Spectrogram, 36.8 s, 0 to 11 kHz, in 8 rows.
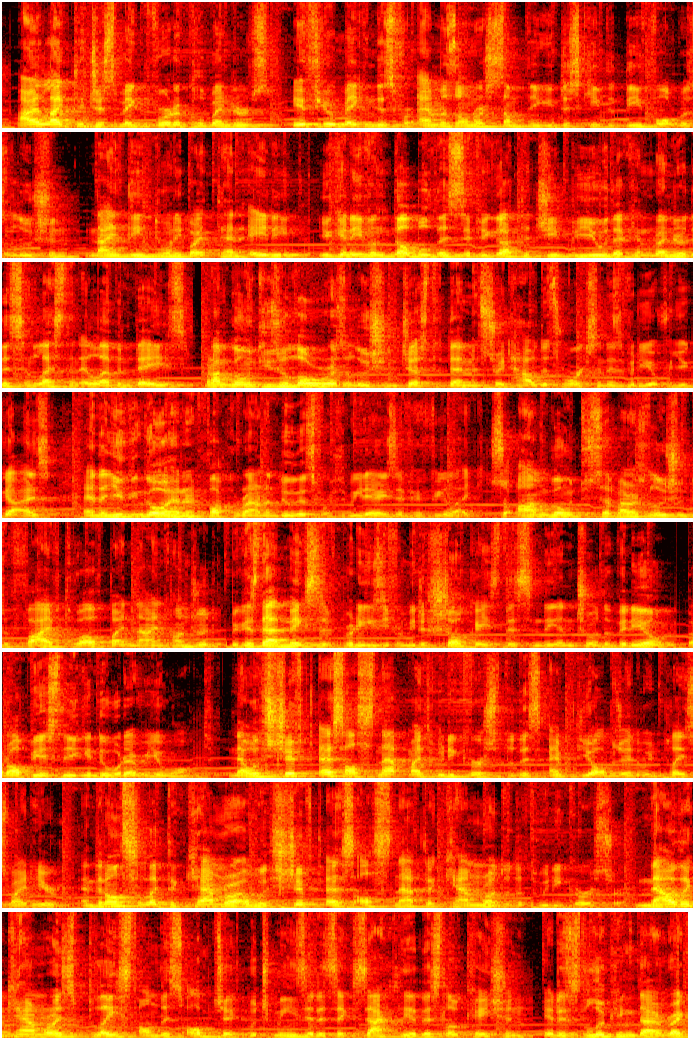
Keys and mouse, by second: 5.4 click, 6.0 click, 6.5 click, 7.7-9.1 drag, 10.4-18.5 drag, 18.6-19.8 drag, 24.4 ctrl+z, 24.5 click, 24.8 shift+s, 27.9 click, 28.6 click, 31.9 click, 33.3 middle drag, 33.8-34.2 middle drag, 34.8 middle click, 35.3 middle click, 35.7 middle click.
